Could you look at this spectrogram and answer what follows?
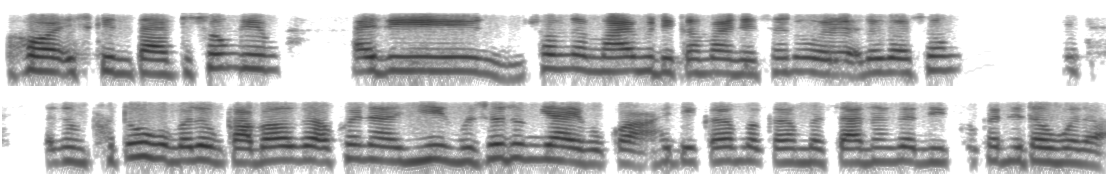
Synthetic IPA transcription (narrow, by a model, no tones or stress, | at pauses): ɦojskintak̚tusoŋɡim | hajdisɔmnɐmajbudikɐmajnesɐnwojɐduɡɐsoŋ | i | ɐduŋpʰɐtoɡumɐduŋkabaɡɐːkʰojnɐjeŋbuz̬uɐduŋjajbɐkwaʔajdikɐɾɐmɐkɐɾɐmɐt͡ʃanɐɡɐnikʰukʰɐnitɐwbɐdɐ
